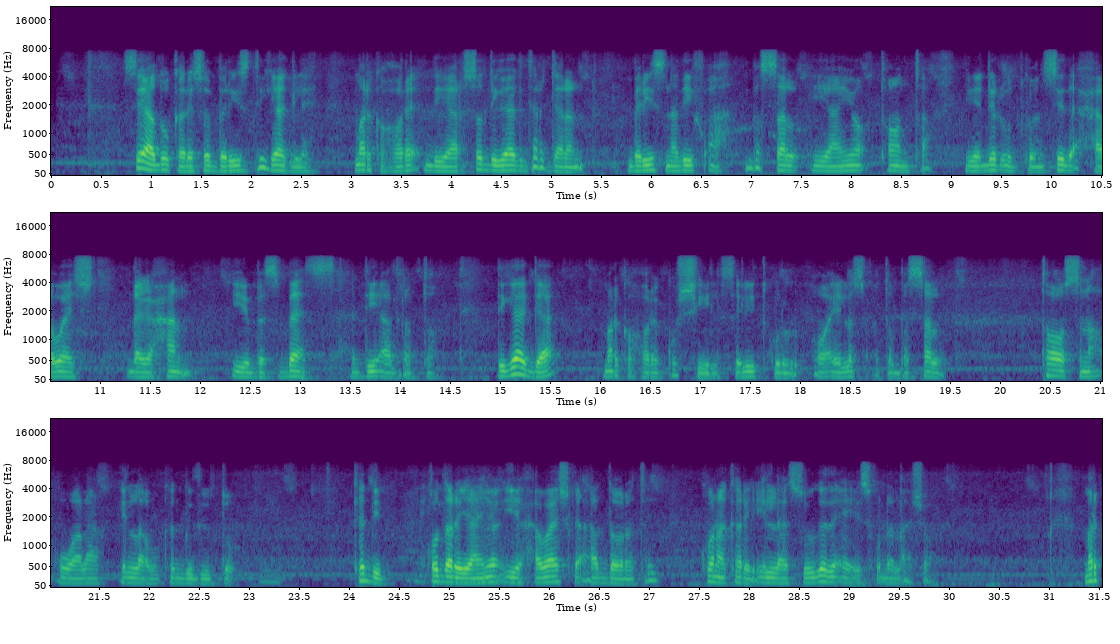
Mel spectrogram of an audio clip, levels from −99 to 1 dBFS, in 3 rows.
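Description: Nothing faulty is audible anywhere in this speech.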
